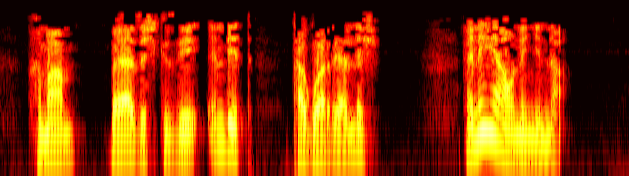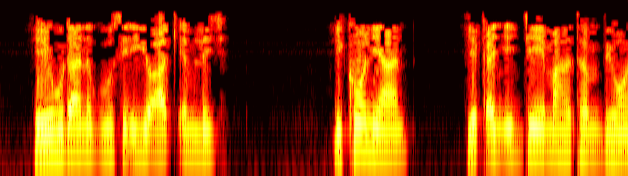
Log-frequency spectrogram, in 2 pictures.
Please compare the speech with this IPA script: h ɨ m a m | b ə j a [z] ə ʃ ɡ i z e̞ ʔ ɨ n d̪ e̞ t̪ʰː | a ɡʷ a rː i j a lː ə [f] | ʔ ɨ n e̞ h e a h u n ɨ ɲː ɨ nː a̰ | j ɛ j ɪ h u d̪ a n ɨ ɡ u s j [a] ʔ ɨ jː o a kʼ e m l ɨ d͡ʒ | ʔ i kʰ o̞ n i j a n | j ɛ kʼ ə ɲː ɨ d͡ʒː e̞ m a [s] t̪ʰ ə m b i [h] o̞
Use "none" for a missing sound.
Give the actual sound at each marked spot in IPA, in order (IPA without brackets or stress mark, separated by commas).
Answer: z, ʃ, ɛ, h, h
